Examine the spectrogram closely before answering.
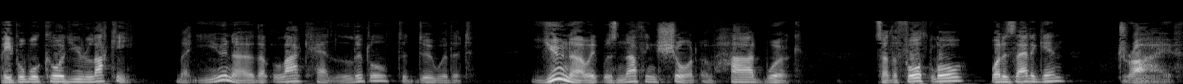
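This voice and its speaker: Speech unfolds at a fairly slow pace. The voice sounds somewhat breathy. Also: man, medium pitch for a man. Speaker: televangelist-style presenter. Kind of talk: infomercial-style sales pitch. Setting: television studio program. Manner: urgent, persuasive, earnest; direct, encouraging, repeating key points.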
